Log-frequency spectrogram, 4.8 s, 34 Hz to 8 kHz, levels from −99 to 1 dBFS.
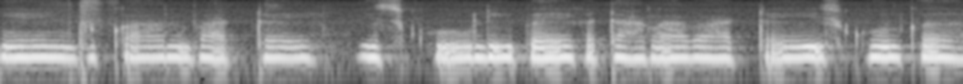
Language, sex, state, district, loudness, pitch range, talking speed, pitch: Bhojpuri, female, Uttar Pradesh, Ghazipur, -15 LUFS, 185-195 Hz, 125 wpm, 190 Hz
